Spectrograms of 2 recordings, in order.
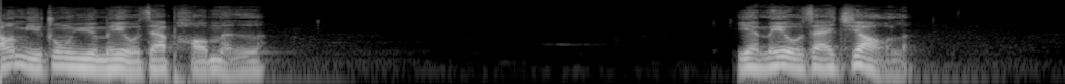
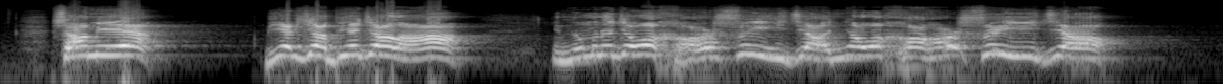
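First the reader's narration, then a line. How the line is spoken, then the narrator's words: Angry roar. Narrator (Chinese): 我就冲着卧室门吼着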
